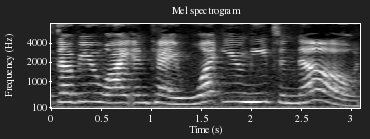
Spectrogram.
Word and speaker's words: WYNK: And you have to wink when you say it like that. It's it's WYNK, What You Need to Know, 2017.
